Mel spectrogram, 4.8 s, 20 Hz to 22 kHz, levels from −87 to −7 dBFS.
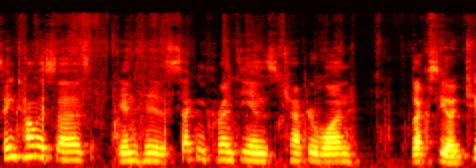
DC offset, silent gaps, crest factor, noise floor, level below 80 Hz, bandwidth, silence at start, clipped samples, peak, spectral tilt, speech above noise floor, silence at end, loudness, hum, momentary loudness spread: under 0.1%; none; 20 dB; -55 dBFS; -62 dBFS; 17 kHz; 0 s; under 0.1%; -6 dBFS; -5.5 dB/octave; 30 dB; 0 s; -26 LUFS; none; 7 LU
